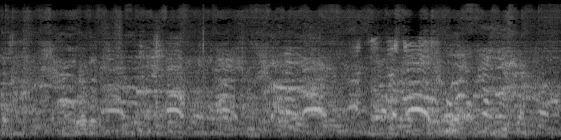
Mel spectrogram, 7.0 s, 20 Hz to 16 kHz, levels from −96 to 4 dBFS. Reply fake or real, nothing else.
fake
